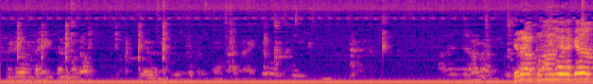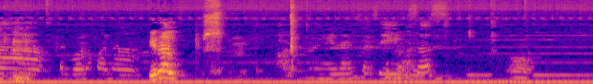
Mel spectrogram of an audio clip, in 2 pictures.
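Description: Several men talk and call out nearby.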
